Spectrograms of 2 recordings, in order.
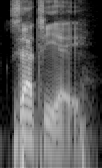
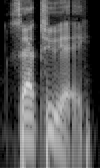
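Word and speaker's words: Chatoyer: And his last name is spelled, or his surname is spelled Chatouer, but it's the French pronunciation of Satouye. Satouye.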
